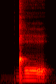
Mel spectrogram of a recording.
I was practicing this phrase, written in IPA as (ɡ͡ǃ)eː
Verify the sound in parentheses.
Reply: correct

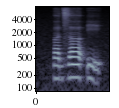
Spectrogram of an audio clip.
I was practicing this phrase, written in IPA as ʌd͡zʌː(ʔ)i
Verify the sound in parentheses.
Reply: correct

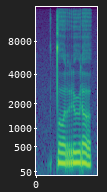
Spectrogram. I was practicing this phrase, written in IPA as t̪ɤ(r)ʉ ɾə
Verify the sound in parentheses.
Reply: correct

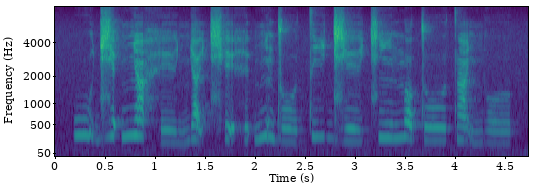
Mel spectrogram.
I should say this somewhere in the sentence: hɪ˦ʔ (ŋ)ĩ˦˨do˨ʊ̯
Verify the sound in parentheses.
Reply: correct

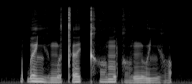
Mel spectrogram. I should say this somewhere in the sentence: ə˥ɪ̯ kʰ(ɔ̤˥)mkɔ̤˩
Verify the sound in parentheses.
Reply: correct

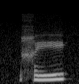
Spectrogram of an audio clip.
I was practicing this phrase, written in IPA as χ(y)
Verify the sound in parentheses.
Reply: incorrect: e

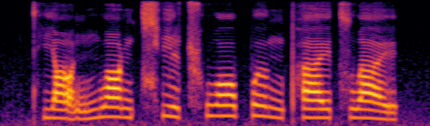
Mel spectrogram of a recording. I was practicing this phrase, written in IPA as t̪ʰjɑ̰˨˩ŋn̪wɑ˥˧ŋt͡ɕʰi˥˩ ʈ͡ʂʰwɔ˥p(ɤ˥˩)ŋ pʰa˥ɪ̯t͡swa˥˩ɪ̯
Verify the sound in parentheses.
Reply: correct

